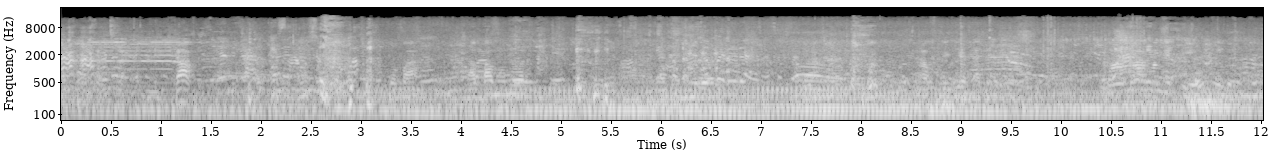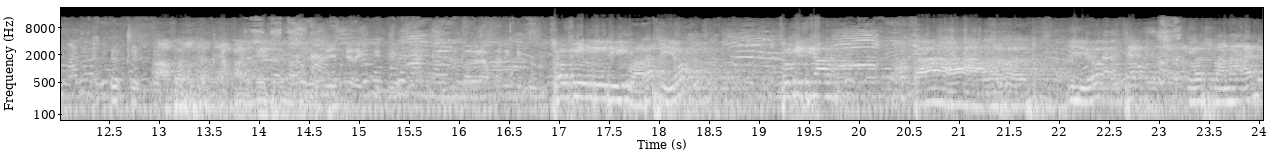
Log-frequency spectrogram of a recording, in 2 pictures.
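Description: A crowd of women and men chatter all around, close by.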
